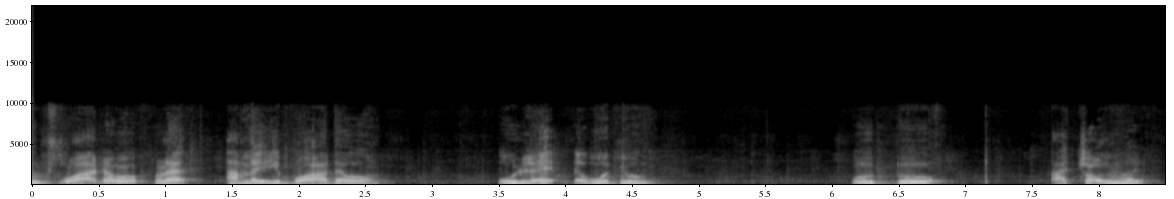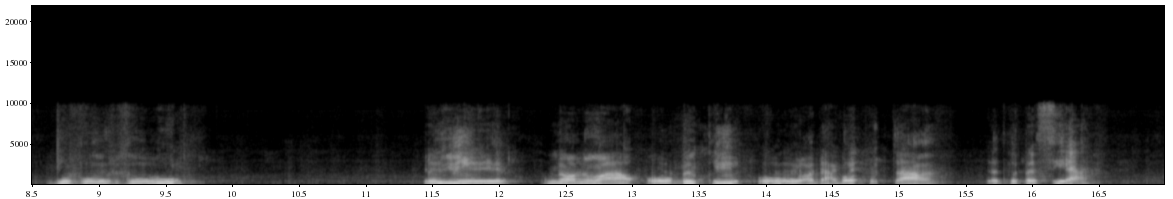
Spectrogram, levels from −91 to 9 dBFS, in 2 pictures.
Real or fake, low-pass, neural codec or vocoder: fake; 9.9 kHz; codec, 24 kHz, 1.5 kbps, HILCodec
